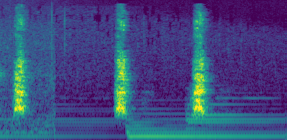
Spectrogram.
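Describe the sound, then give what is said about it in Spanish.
A dog barks three times to beg for food, each short bark separated by about a second of pause, clear over a steady low background hum. “Yo le ladré para ver si me daba algo de comida.”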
